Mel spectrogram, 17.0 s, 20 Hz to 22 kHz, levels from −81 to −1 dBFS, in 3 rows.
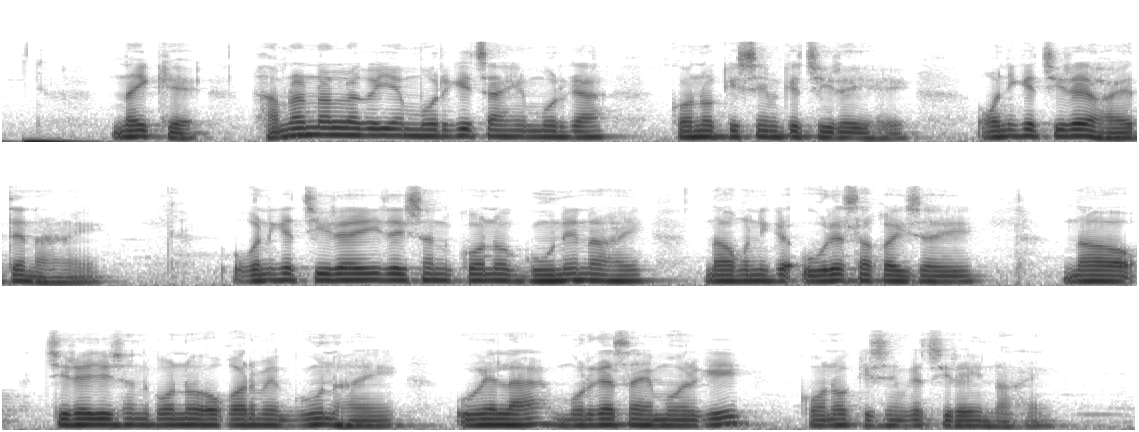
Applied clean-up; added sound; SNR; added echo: none; none; none; none.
